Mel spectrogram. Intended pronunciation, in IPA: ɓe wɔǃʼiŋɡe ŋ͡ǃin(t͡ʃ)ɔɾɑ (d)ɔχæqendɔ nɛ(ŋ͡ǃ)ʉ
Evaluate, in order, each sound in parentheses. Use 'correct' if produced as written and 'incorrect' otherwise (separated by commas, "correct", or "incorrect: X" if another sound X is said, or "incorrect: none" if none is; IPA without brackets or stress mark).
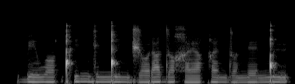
incorrect: d͡ʒ, correct, correct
